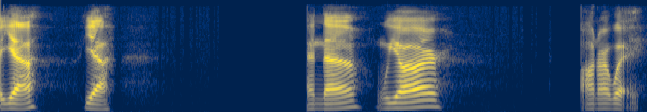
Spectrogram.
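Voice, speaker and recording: A man's voice: mid-range voice, a bit bright, clean tone, no echo, lo-fi sound. A young man on a live stream reading a visual novel aloud, casual and self-correcting, who rereads lines to get the emphasis right.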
